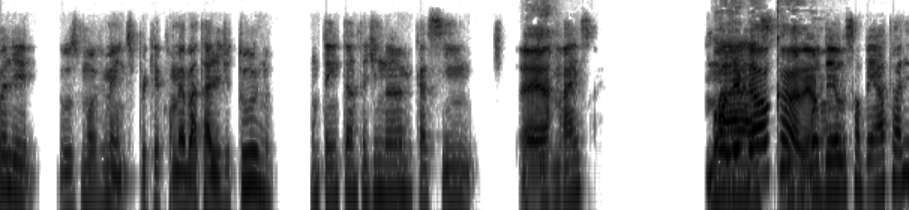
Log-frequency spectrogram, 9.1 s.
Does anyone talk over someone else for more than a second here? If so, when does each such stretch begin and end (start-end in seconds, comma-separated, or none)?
7.1-8.4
